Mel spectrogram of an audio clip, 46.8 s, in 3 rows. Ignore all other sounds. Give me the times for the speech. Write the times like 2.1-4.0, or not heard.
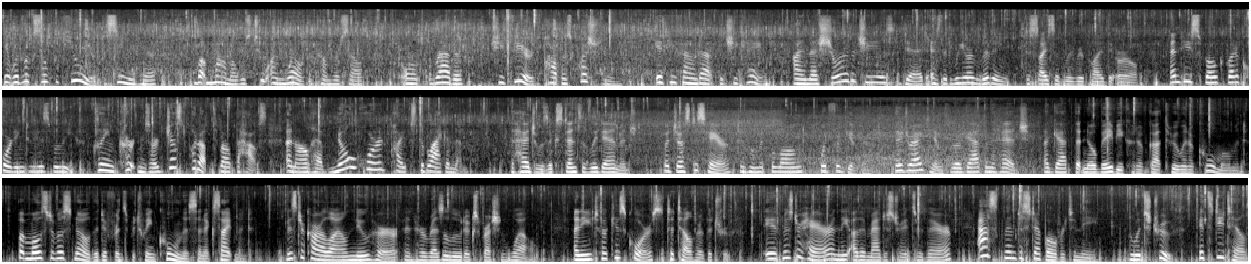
0.0-46.7.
